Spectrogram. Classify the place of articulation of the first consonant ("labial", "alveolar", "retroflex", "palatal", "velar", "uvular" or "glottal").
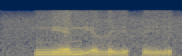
labial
